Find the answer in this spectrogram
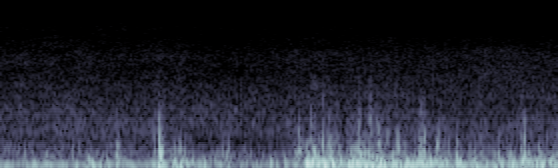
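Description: Wind buffeting the microphone outdoors: an uneven low rumble that grows stronger about two seconds in.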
